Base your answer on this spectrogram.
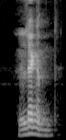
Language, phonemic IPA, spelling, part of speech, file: Dutch, /ˈlɛŋə(n)/, lengen, verb / noun, Nl-lengen.ogg
- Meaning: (verb) to become longer; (noun) plural of leng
